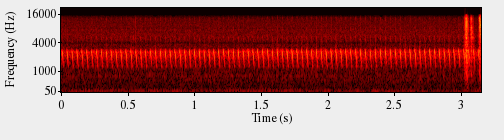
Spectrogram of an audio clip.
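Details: Steady, unbroken mechanical churr of a European nightjar in the Brecks, Norfolk, in July, ending with two brief sharp clicks.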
